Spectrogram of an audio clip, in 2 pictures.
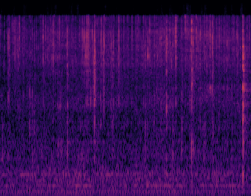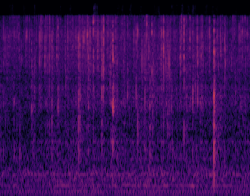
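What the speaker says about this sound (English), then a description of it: "I'm just going to saute this." Vegan turkey slices sauté in a hot pan with a crackling, bubbly sizzle, scattered sharp pops and spits rising over a constant frying hiss.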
